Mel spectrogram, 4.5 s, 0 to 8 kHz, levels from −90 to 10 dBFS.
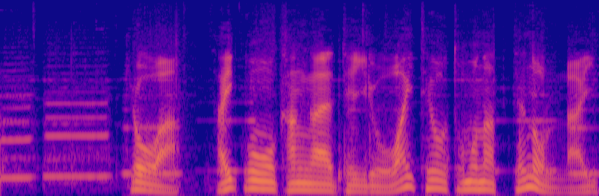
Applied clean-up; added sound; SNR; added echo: neural mask model RNNoise.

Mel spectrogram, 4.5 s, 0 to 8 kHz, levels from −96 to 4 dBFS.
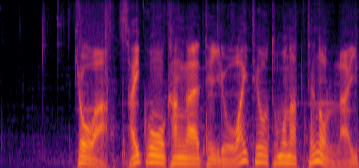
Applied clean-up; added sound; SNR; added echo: neural separator model SepFormer DNS4.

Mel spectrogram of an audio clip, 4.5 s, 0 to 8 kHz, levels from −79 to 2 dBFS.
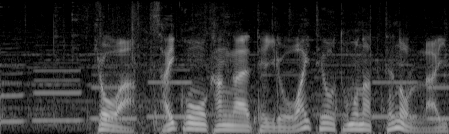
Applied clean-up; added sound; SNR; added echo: none; Wind instrument, woodwind instrument; 13 dB; none.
